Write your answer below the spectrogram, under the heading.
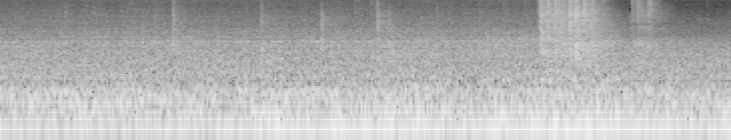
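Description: Linear actuators of a legged walking robot running as it steps, with a steady low hum and a few light clicks. A short hiss comes about five and a half seconds in.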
